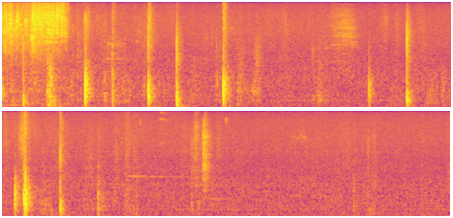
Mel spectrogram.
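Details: Indoor room with a series of sharp taps and knocks, likely furniture being handled, fading into quiet background hiss; no animal voice is heard.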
